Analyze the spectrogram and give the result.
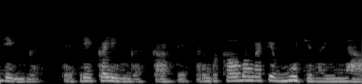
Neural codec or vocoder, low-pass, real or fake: none; 3.6 kHz; real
